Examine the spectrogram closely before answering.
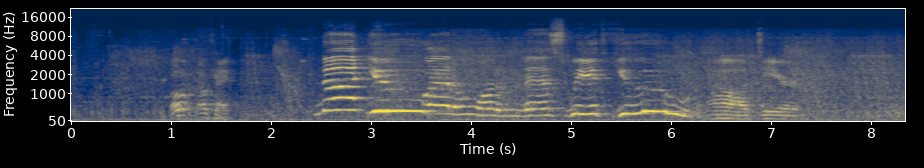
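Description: A young man talks animatedly into a nearby microphone.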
